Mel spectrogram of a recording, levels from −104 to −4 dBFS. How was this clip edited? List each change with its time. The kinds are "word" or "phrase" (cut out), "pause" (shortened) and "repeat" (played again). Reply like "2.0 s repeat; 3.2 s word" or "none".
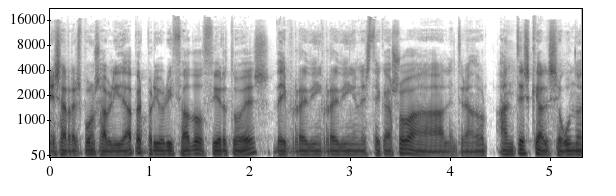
0.9 s word; 2.2 s word; 2.7 s repeat; 4.4 s phrase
